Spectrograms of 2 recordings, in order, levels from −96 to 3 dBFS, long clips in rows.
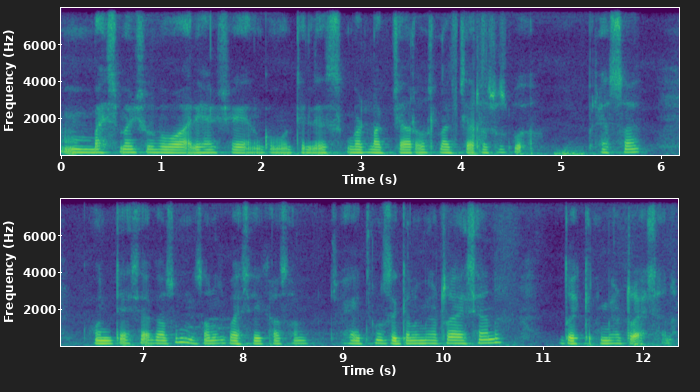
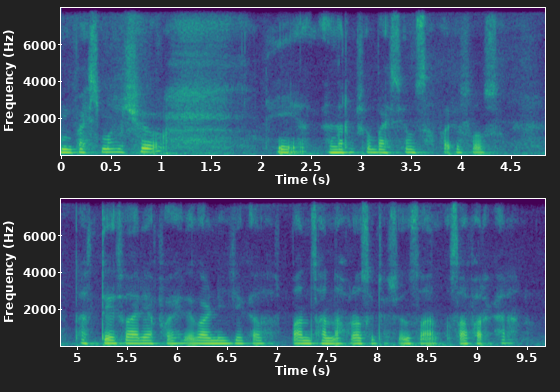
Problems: none marked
